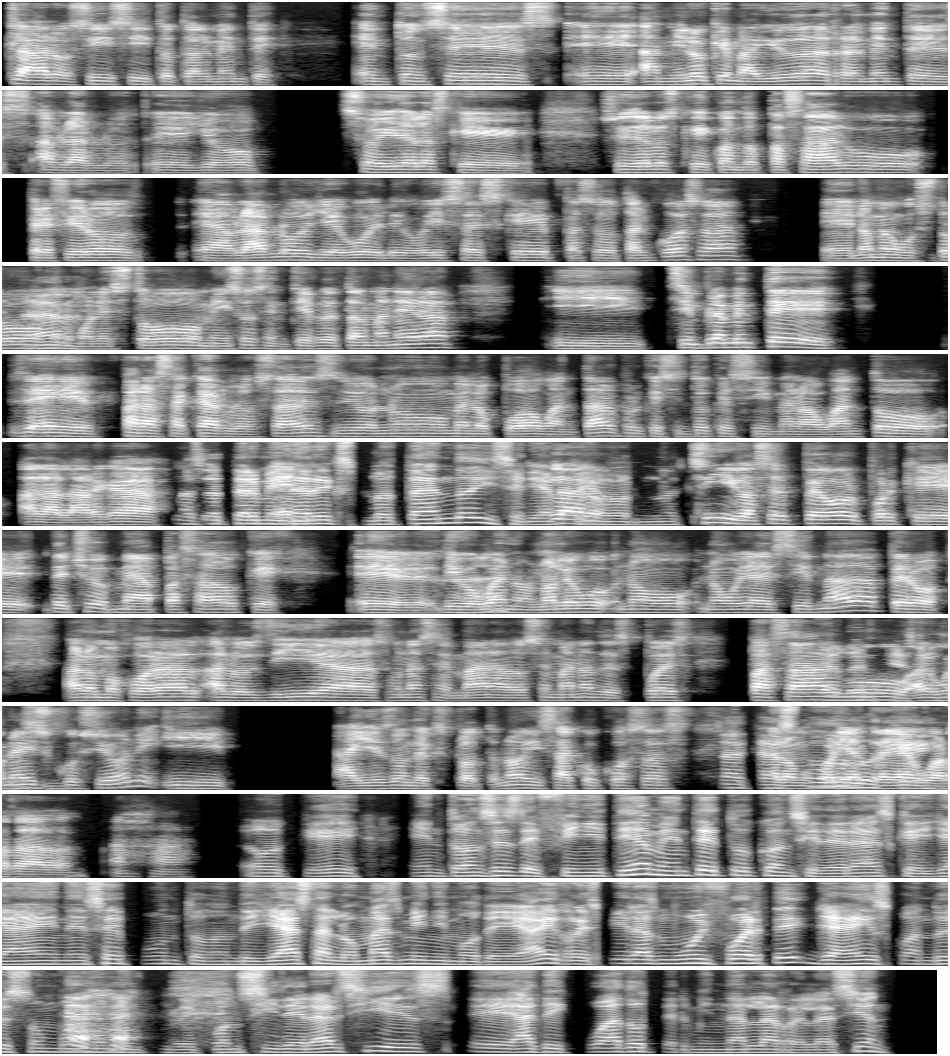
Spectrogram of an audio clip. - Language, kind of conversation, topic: Spanish, podcast, ¿Cómo eliges a una pareja y cómo sabes cuándo es momento de terminar una relación?
- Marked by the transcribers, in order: other background noise; laugh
